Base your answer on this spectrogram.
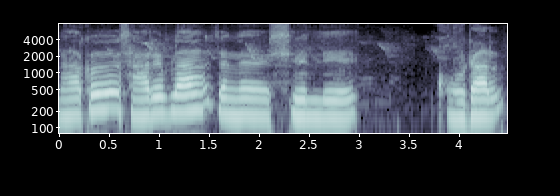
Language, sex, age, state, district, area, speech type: Bodo, male, 60+, Assam, Chirang, rural, spontaneous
